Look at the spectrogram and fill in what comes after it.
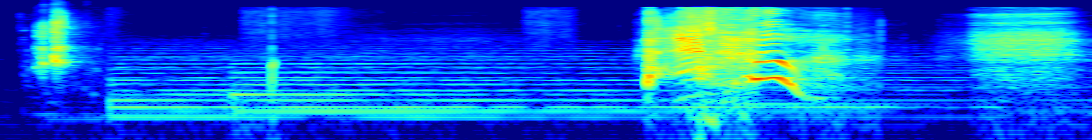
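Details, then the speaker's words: A single sharp sneeze with a rising-then-falling voiced cry over faint background music, during a Minecraft livestream; sneeze. "i look away from the monitor when i sneeze i go like wait you can check the vibe"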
